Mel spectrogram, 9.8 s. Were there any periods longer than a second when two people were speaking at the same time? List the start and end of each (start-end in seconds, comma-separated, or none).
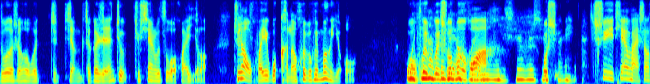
6.1-7.4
